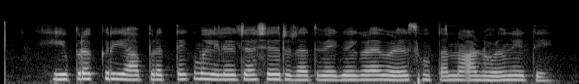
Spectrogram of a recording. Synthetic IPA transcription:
hiːpɾəkɾijapɾət̪jekməɦilet͡ɕjaɕəɾiɾat̪ʋeɡʋeɡɭjaʋeɭesɦot̪anːaʔəɽ̤əʋɭunjet̪e

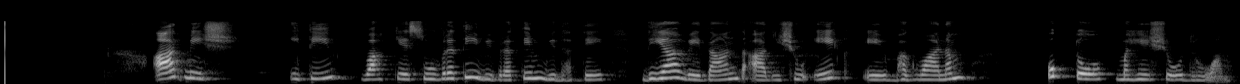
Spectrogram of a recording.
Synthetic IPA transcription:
aːt̪meːʃ | it̪iːʋʋaːkːesuːʋɾɐt̪iːʋiʋɾɐt̪imʋid̪ʱɐt̪eː | d̪ʱijaːʋeːd̪aːnt̪a̰ːd̪iʃuʔeːkeːbʱɐɡʋaːnɐm | uk̚t̪oːmɐɦeːʃjoːd̪ɾuʋɐ̰m

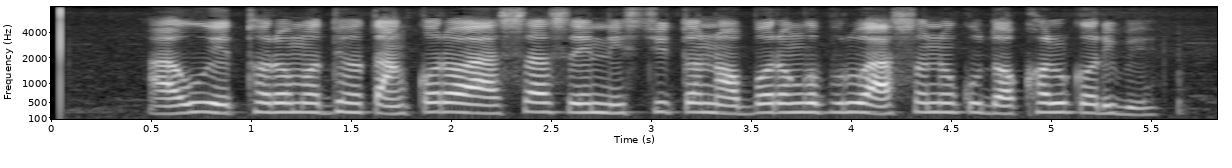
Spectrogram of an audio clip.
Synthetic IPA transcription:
awet̪ʰɔɾɔmɔd̪ʱjɔt̪aŋkɔɾɔasasenist͡ʃit̪ɔnɔbɔɾɔŋɡɔp̬uɾuasɔnɔkud̪ɔkʰɔlɔk̬ɔɾibe

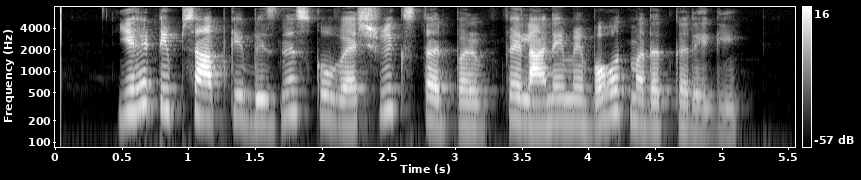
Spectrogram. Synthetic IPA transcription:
jɛɦʈɪpsaːp̚kebɪznəskoʋɛːʃʋɪkst̪ɐɾpɐɾfʰɛːlaːnemẽbɐɦʊt̪mɐd̪əd̪̚kɐɾeːɡiː

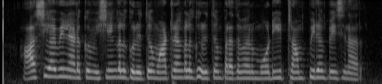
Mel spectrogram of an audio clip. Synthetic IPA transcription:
aːsɪjaːʋɪlnɐɽɐkːɯmʋɪʂɐjɐŋɡɐɭkʊɾɪt̪ːɯmaːʈrɐŋɡɐɭkʊɾɪt̪ːɯmpɪɾɐðɐmɐɾmoːɽiʈɾɐmpɪɽɐmpeːsɪnaːɾ

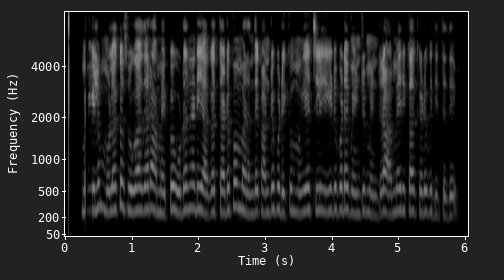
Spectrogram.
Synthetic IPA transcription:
meːlɯmʊlɐɣɐsʊɣaːðaːɾɐːmɐɪpːɯʊɽɐnɐɽɪjaːɣɐt̪ɐɽɯpːɐmːɐɾɐnd̪ɯkɐɳɖɯpːɪɽɪkːɯmːʊjɐɾt͡ʃːɪjɪliːɽɯpɐɽɐʋeːɳɖrɯmɛndrɐɐmɛɾɪkːaːkɛɽɯʋɪðɪt̪ːɐðɯ

